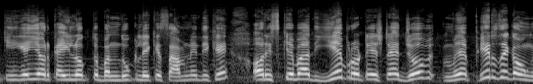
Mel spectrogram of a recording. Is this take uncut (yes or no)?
yes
